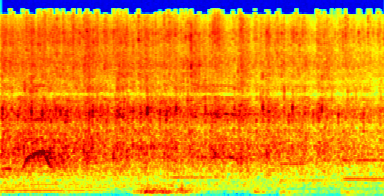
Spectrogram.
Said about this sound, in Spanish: En el nombre de Jesús. Vamos, denle un aplauso. Si usted lo entiende, si usted lo cree.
